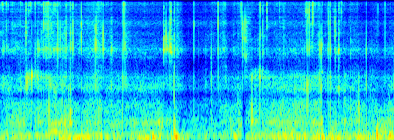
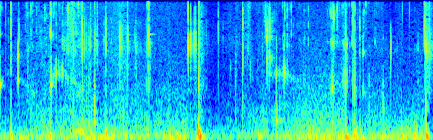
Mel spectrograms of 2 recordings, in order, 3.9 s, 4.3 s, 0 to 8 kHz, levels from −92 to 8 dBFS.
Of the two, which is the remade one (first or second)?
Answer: first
